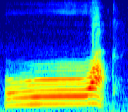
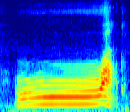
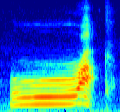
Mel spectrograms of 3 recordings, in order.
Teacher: notice how my lips are coming forward and my tongue moves back in my mouth and I push out the r sound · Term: American R sound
